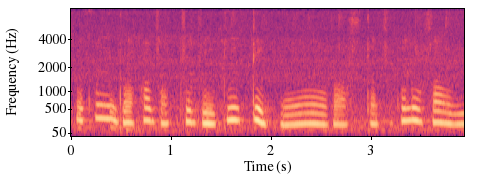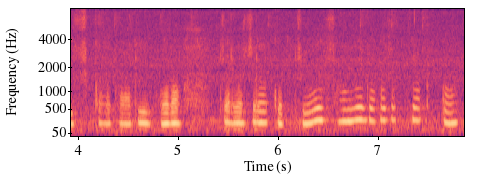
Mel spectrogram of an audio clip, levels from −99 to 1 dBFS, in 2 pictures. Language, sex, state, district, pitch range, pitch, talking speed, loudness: Bengali, male, West Bengal, Kolkata, 205-260 Hz, 225 Hz, 135 wpm, -17 LUFS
